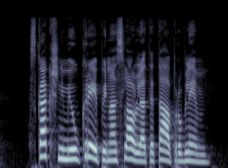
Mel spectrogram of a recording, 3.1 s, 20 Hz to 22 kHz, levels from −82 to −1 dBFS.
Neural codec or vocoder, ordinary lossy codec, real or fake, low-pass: none; none; real; 14.4 kHz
